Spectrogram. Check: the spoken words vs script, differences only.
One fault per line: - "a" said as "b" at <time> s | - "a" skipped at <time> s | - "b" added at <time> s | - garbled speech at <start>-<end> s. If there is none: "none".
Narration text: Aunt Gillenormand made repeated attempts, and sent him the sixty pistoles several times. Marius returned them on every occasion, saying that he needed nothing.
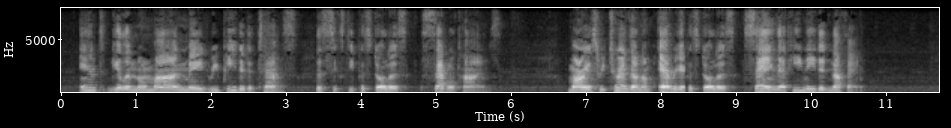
- "and sent him" skipped at 3.1 s
- "occasion" said as "pistoles" at 8.3 s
